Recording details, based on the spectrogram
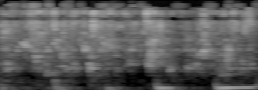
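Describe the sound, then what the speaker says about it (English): Spring water poured from a bottle into a pot of solyanka soup, a short splashing gush of liquid heard close up, with a few brief surges and no talking. "why am I pouring water from a bottle?"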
